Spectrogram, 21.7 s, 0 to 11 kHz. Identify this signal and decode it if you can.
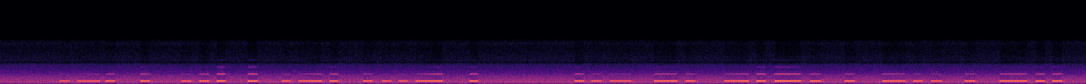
Morse code, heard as a keyed tone, hand-sent with a straight key, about 7 wpm, 450 Hz, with radio static, fading, a narrow filter and room echo. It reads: RESERVE UNCEDED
